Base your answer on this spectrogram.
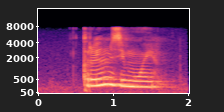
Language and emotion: Russian, neutral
